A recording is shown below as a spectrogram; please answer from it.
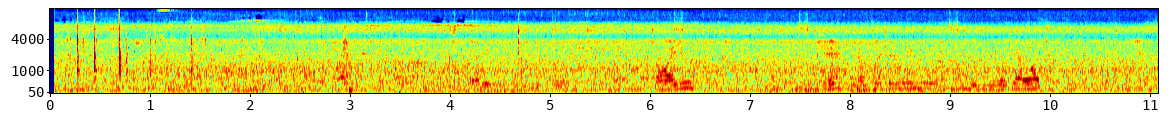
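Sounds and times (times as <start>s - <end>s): city street traffic: 0.0s - 11.0s.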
